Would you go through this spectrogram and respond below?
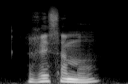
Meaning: recently
- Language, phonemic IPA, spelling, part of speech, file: French, /ʁe.sa.mɑ̃/, récemment, adverb, Fr-récemment.ogg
